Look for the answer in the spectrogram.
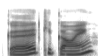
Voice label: Female Good Keep Going

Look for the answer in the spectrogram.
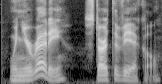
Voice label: Male Start Vehicle

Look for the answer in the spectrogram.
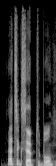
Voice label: Male Thats Acceptable

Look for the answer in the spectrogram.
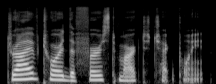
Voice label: Female First Checkpoint

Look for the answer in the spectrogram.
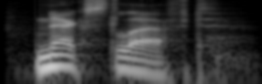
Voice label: Male Next Left

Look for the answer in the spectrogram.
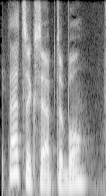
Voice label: Male Thats Acceptable

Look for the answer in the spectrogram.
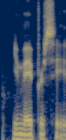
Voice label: Male May Proceed

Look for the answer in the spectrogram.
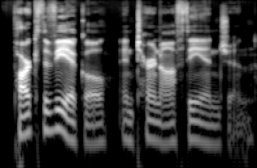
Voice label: Male Park Turn Off Engine

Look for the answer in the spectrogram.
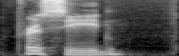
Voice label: Male Proceed

